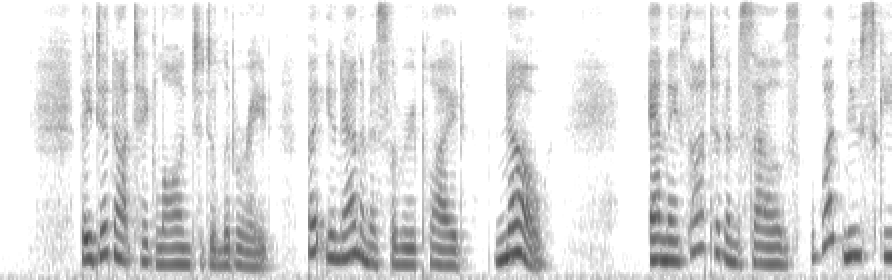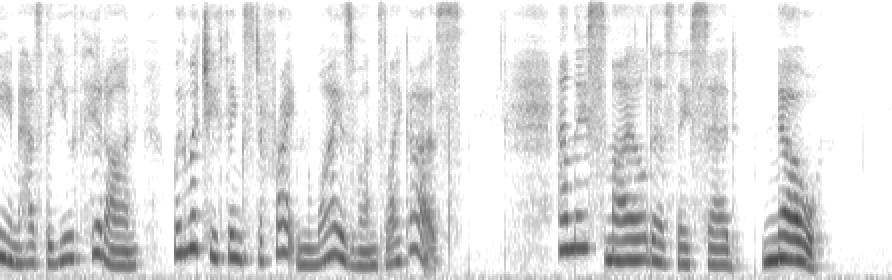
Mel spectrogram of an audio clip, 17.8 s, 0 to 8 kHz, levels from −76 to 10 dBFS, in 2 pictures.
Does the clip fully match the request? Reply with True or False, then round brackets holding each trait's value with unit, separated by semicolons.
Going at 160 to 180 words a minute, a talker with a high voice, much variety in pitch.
False (140 wpm; 215 Hz; 6.5 semitones)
